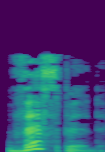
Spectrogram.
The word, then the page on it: vespid: British English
